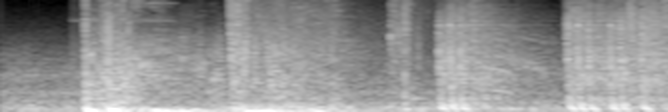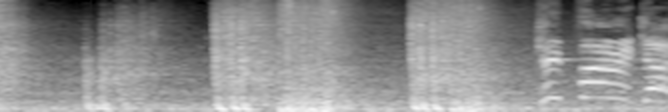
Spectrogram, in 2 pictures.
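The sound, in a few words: gunfire in a video game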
